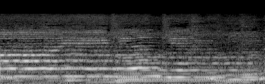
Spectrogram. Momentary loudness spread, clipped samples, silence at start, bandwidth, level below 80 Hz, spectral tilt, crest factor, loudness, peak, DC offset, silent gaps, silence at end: 8 LU; under 0.1%; 0 s; 11.5 kHz; -46 dBFS; -5.5 dB/octave; 14 dB; -16 LUFS; -2 dBFS; under 0.1%; none; 0 s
